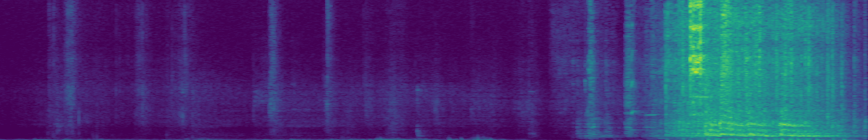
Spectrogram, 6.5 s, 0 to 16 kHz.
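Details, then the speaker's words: Toro SG-6 stump grinder, Honda GX200, with supposedly new carburettor, full choke: coughs weakly, catches briefly with an uneven hunting idle that won't settle, acting fuel-starved though fuel is present; cause ultimately found to be oil level. "Really? So it's acting like it wants gas. It's a full choke. Still can't keep it running."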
